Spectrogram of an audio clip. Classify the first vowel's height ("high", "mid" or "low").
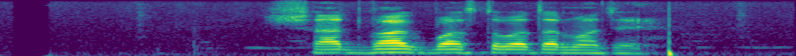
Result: low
